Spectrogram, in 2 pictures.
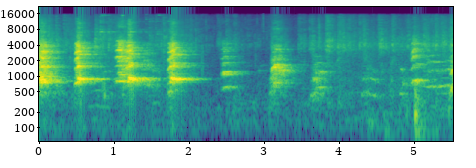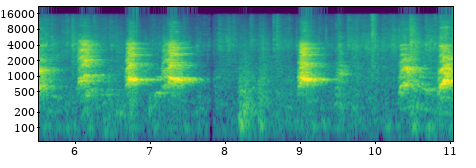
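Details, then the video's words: Blenheim Cavalier King Charles Spaniel puppies, a litter of five born at New Year, playing in their indoor puppy pen. Bright, high yappy barks come in quick bursts of two or three, roughly every half second, with short pauses between volleys. "Cavalier Puppies Livestream: Playing, Barking, and Learning"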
